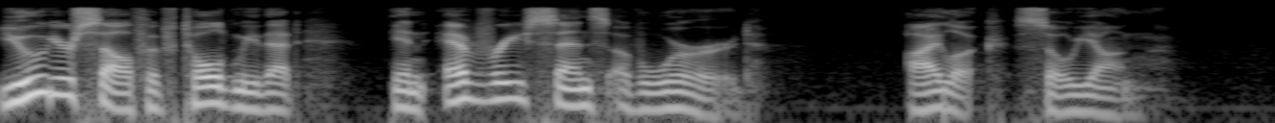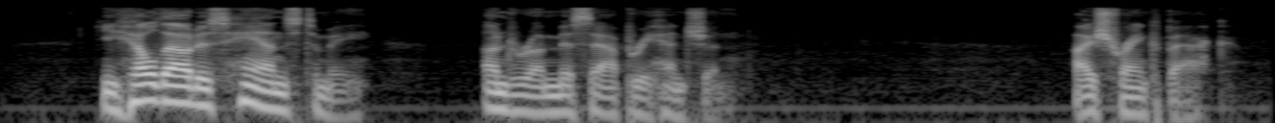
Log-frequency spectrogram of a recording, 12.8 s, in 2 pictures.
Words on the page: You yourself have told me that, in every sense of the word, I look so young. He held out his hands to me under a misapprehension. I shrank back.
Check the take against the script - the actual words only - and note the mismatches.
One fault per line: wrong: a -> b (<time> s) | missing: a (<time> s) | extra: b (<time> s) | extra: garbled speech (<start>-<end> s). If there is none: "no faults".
missing: the (3.2 s)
